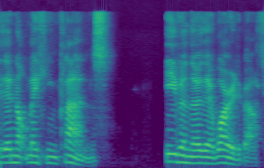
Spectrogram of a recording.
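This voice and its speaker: Over a quiet background, the speaker has a British accent and a moderate pace. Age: 60s. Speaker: social care policy expert panelist. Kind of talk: webinar panel talk. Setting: online webinar. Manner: thoughtful, conversational with hesitations.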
